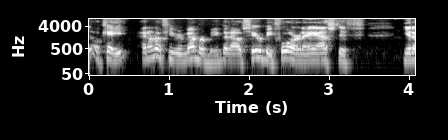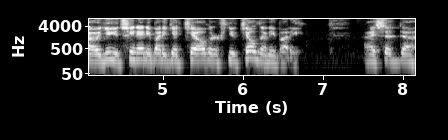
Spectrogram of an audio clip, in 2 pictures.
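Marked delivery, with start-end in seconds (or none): none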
